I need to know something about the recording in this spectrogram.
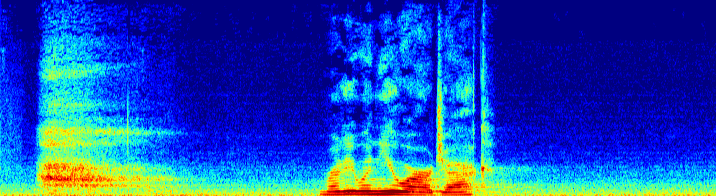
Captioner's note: sighs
